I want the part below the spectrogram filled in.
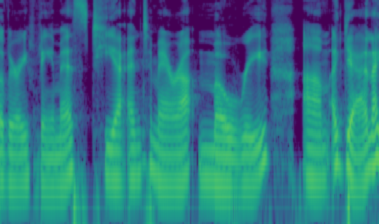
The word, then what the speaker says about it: Mowry: It's pronounced Mowry, actually. You learn something new every day. I always said his name is Mowry.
